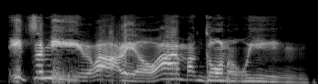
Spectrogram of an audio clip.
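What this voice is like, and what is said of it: Weak Italian accent, strained-sounding. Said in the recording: “You need a better Italian accent, seriously. You just sounded like you were, I don't know, constipated.”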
